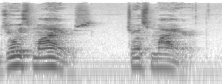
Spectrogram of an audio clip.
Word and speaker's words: Joyce Meyer: Joyce Meyer, that's how you pronounce her name, and how she is a false teacher.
